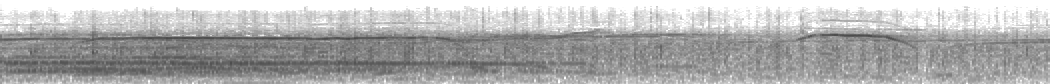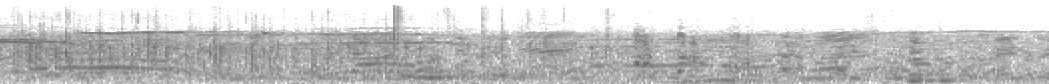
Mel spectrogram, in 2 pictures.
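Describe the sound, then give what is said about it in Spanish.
Festival audience applause and cheering welcoming an orchestra onto the stage, loudest at the start and then fading over ten seconds into crowd chatter and voices. “Recibamos con un aplauso a la Orquesta Metropolitana, dirigida por el maestro Eddie Martínez.”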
